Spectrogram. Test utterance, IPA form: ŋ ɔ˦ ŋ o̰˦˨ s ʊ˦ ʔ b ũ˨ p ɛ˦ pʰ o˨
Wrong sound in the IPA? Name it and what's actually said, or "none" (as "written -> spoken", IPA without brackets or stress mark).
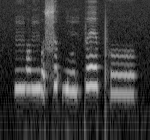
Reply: none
